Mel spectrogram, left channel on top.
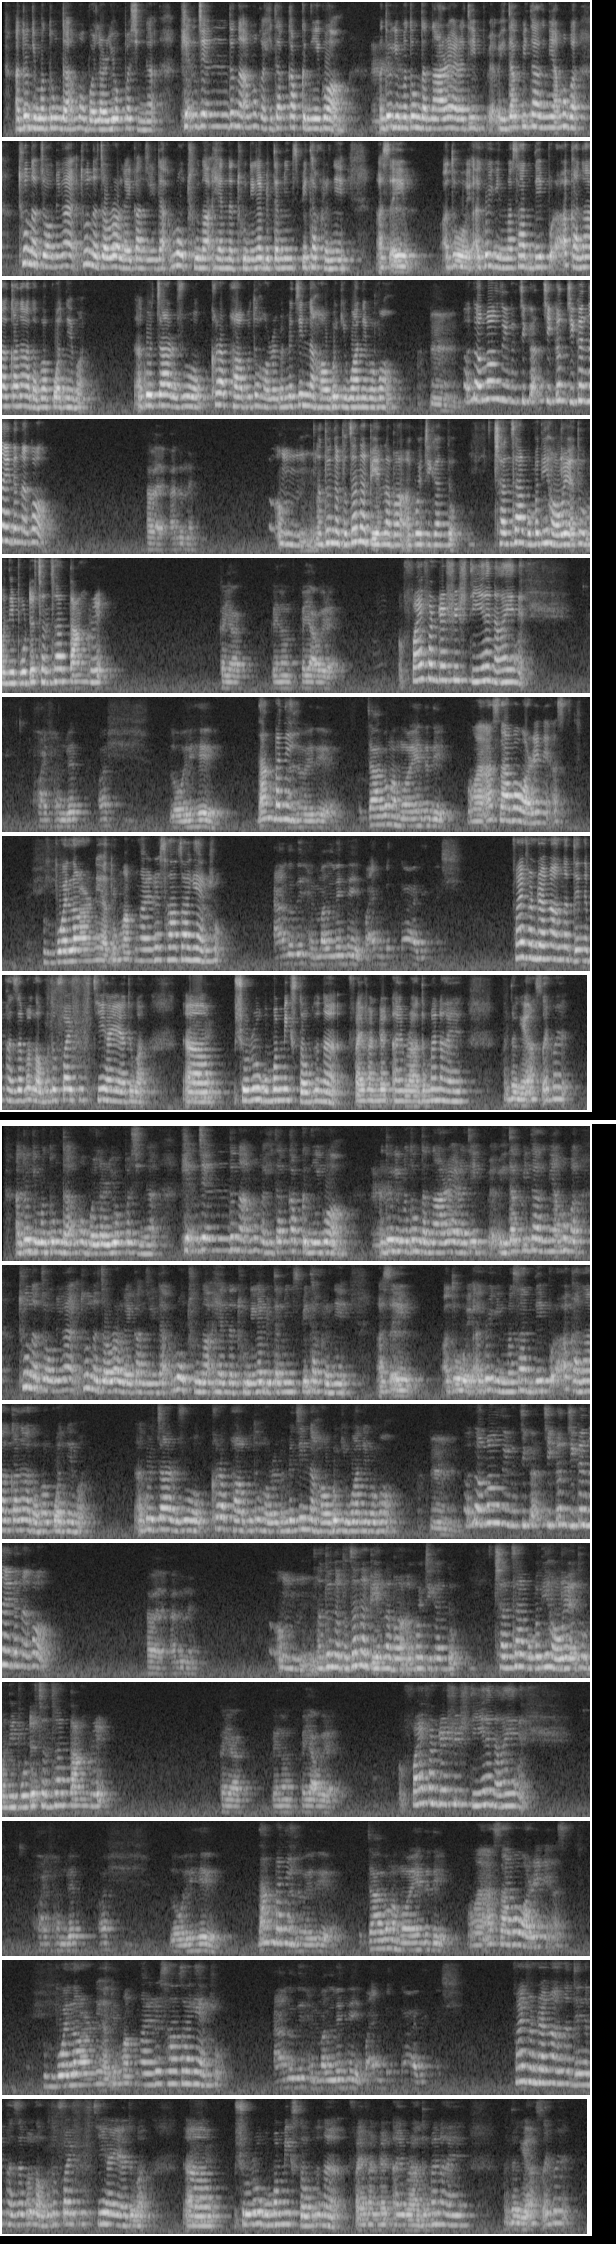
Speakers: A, on the left; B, on the left.
A: ꯑꯗꯨꯒꯤ ꯃꯇꯨꯡꯗ ꯑꯃꯨꯛ ꯕꯣꯏꯂꯔ ꯌꯣꯛꯄꯁꯤꯡꯅ ꯍꯦꯟꯖꯦꯟꯗꯨꯅ ꯑꯃꯨꯛꯒ ꯍꯤꯗꯥꯛ ꯀꯥꯞꯀꯅꯤꯀꯣ
B: ꯎꯝ
A: ꯑꯗꯨꯒꯤ ꯃꯇꯨꯡꯗ ꯅꯥꯔꯦ ꯍꯥꯏꯔꯗꯤ ꯍꯤꯗꯥꯛ ꯄꯤꯊꯛꯅꯤ ꯑꯃꯨꯛꯒ ꯊꯨꯅ ꯆꯥꯎꯅꯤꯡꯉꯥꯏ ꯊꯨꯅ ꯆꯥꯎꯔꯛ ꯂꯩꯀꯥꯟꯗ ꯁꯤꯗ ꯑꯃꯨ ꯊꯨꯅ ꯍꯦꯟꯅ ꯊꯨꯅꯤꯡꯉꯥꯏ ꯚꯤꯇꯥꯃꯤꯟꯁ ꯄꯤꯊꯈ꯭ꯔꯅꯤ ꯑꯁ
B: ꯎꯝ
A: ꯑꯩ ꯑꯗꯨ ꯑꯩꯈꯣꯏꯒꯤ ꯃꯁꯥꯗꯗꯤ ꯄꯨꯔꯥ ꯀꯥꯟꯅ ꯀꯥꯟꯅꯗꯕ ꯄꯣꯠꯅꯦꯕ ꯑꯩꯈꯣꯏ ꯆꯥꯔꯁꯨ ꯈꯔ ꯐꯥꯕꯗꯣ ꯍꯧꯔꯣꯏꯕ ꯃꯦꯆꯤꯟꯅ ꯍꯥꯎꯕꯒꯤ ꯋꯥꯅꯦꯕꯀꯣ
B: ꯎꯝ
A: ꯑꯗꯣ ꯑꯉꯥꯡꯁꯤꯡꯩꯅ ꯆꯤꯛꯀꯟ ꯆꯤꯛꯀꯟ ꯆꯤꯛꯀꯟ ꯍꯥꯏꯗꯅꯀꯣ
B: ꯍꯣꯏ ꯑꯗꯨꯅꯦ
A: ꯎꯝ ꯑꯗꯨꯅ ꯐꯖꯅ ꯄꯦꯜꯂꯕ ꯑꯩꯈꯣꯏ ꯆꯤꯛꯀꯟꯗꯣ ꯁꯟꯁꯥꯒꯨꯝꯕꯗꯤ ꯍꯧꯧꯋꯦ ꯑꯗꯨ ꯃꯅꯤꯄꯨꯔꯗ ꯁꯟꯁꯥ ꯇꯥꯡꯈ꯭ꯔꯦ
B: ꯀꯌꯥ ꯀꯩꯅꯣ ꯀꯌꯥ ꯑꯣꯏꯔꯦ
A: ꯐꯥꯏꯕ ꯍꯟꯗ꯭ꯔꯦꯠ ꯐꯤꯐꯇꯤꯅꯏꯅꯦ
B: ꯑꯁ ꯐꯥꯏꯚ ꯍꯟꯗ꯭ꯔꯦꯠ ꯑꯁ ꯂꯣꯔꯤꯍꯦ
A: ꯇꯥꯡꯕꯅꯦ
B: ꯑꯗꯨ ꯑꯩꯗꯤ ꯆꯥꯕ ꯉꯝꯃꯣꯏꯍ ꯑꯗꯨꯗꯤ
A: ꯑꯣ ꯑꯁ ꯆꯕ ꯍꯔꯦꯅꯦ ꯑꯁ
B: ꯑꯁ
A: ꯕꯣꯏꯂꯥꯔꯅꯦ ꯑꯗꯨ ꯉꯥꯛ ꯉꯥꯏꯔꯦ ꯁꯥ ꯆꯥꯒꯦ ꯍꯥꯏꯔꯁꯨ
B: ꯑꯗꯗꯤ ꯍꯦꯟꯃꯜ ꯂꯩꯦ ꯍꯦ ꯄꯥꯏ ꯍꯦꯗ ꯀꯥꯁ
A: ꯐꯥꯏꯚ ꯍꯟꯗ꯭ꯔꯦꯗ ꯉꯍꯥꯛ ꯅꯠꯇꯦꯅꯦ ꯐꯖꯕ ꯂꯧꯕꯗꯣ ꯐꯥꯏꯚ ꯐꯤꯐꯇꯤ ꯍꯥꯏꯌꯦ ꯑꯗꯨꯒ ꯑ
B: ꯑꯗꯨꯅꯦ
A: ꯁꯔꯨ ꯝꯕꯥ ꯃꯛꯁ ꯇꯧꯕꯗꯨꯅ ꯐꯥꯏꯚ ꯍꯟꯗ꯭ꯔꯦꯠ ꯍꯥꯏꯕ꯭ꯔꯥ ꯑꯗꯨꯃꯥꯏꯅ ꯍꯥꯏꯌꯦ ꯑꯗꯨꯒꯤ ꯑꯁ ꯑꯩꯈꯣꯏ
